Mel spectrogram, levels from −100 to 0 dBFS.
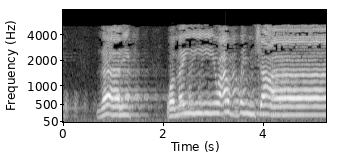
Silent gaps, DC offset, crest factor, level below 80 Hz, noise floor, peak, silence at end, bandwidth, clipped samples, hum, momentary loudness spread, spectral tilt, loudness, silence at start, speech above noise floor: none; under 0.1%; 12 dB; -52 dBFS; -38 dBFS; 0 dBFS; 0 s; 5.4 kHz; under 0.1%; none; 8 LU; -9 dB/octave; -11 LUFS; 0.05 s; 27 dB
